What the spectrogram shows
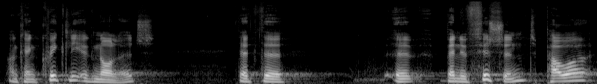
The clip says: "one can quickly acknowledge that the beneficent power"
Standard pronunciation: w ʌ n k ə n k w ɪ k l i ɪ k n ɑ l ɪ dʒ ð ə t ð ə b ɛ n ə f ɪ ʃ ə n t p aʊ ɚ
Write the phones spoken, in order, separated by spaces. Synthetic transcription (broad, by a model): w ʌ n k ə n k w ɪ k l i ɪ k n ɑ l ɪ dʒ ð ə t ð ə b ɛ n ə f ɪ ʃ ə n t p aʊ ɚ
